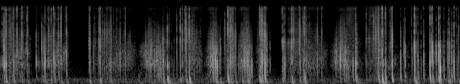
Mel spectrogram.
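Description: Long nails on both hands tap and scratch across the back of a pink quilted soft-plastic phone case mounted on a tripod. The sound is a dense run of quick, dry, bright clicks and crinkly scratching with almost no low end, broken by a few brief pauses.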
